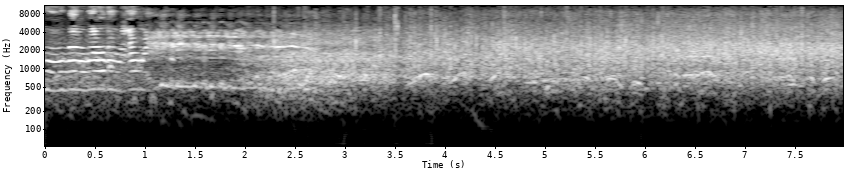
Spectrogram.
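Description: An audience laughs loudly.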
